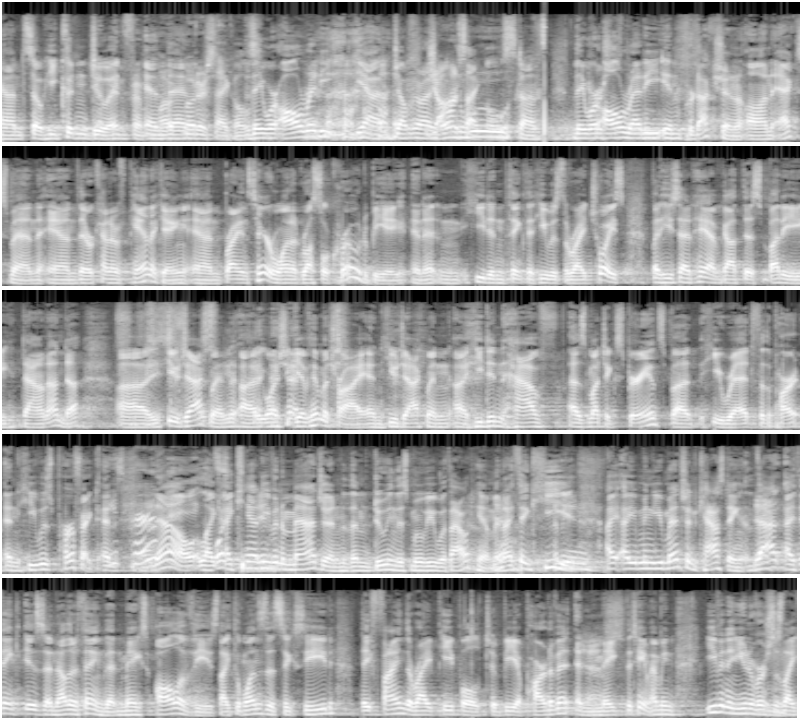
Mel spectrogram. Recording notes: you are right in the middle of the recording session at Phoenix Fan Fusion 2019!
